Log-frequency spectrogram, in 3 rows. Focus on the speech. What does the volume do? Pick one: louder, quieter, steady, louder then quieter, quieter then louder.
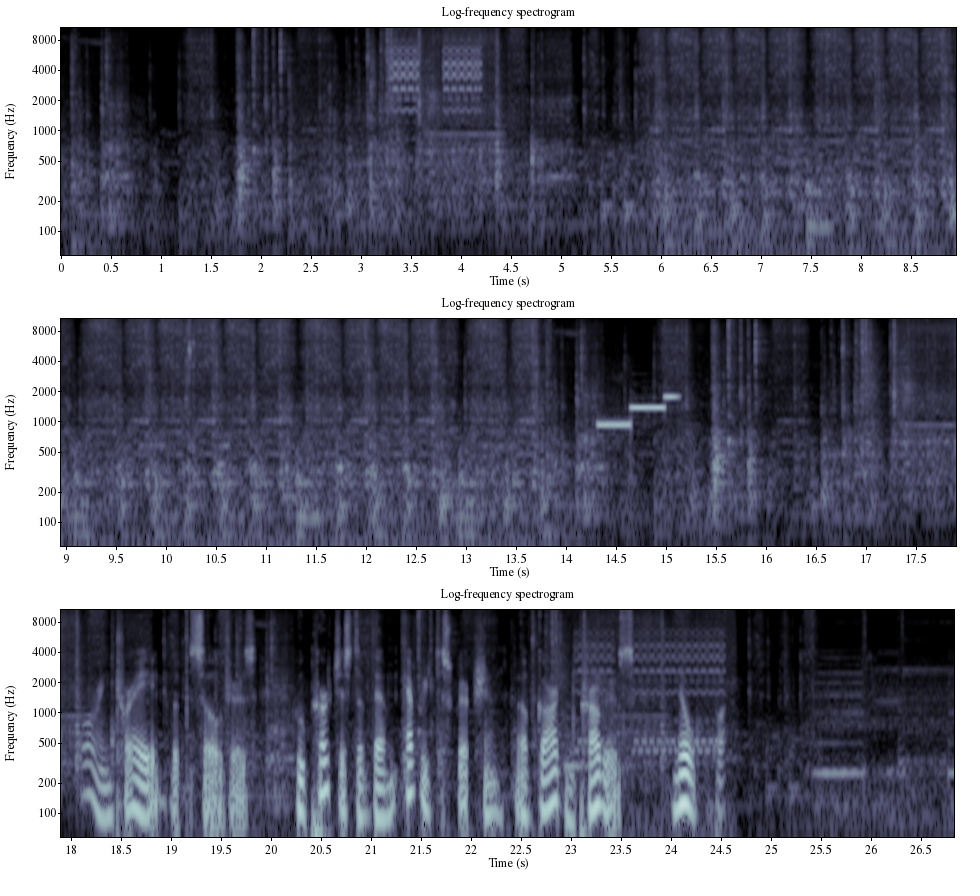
steady.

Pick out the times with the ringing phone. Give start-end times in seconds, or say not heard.
2.2-4.2, 14.3-15.2, 22.9-24.6.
